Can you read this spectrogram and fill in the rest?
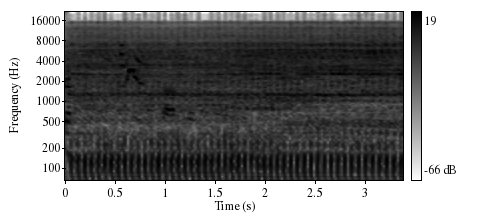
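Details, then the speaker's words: Yamaha Mio Gear scooter after repair: knock first blamed on the block was loose magneto rivets, re-pressed, valve seal also replaced; steady even low thump, no internal knocking: normal idle. "Wala na yung rat, yung parang pinupukpok sa loob. Kala namin black lang."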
